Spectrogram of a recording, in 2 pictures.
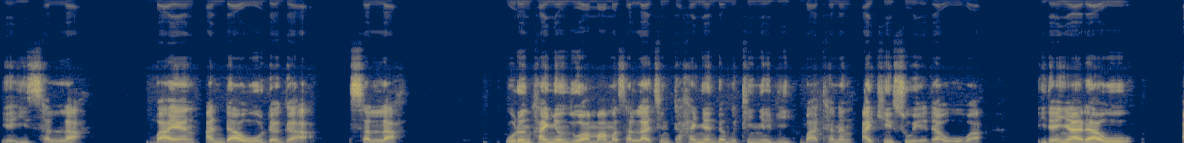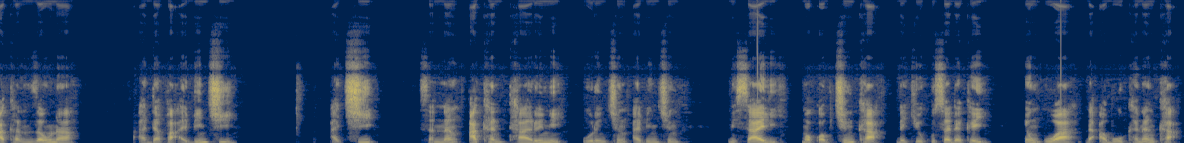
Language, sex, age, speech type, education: Hausa, male, 30-45, spontaneous, tertiary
